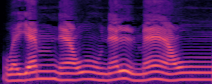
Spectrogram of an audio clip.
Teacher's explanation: Stretch the عين ضمة. Four counts.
